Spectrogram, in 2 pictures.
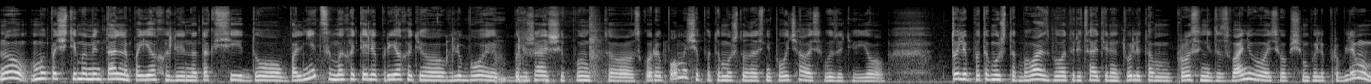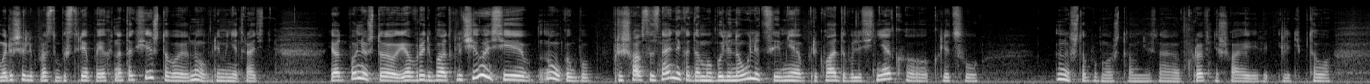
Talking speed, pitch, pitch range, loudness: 205 wpm, 190 Hz, 170-215 Hz, -15 LUFS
